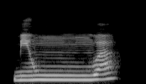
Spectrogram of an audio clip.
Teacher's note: There is a little bit of nasal sound, but not complete nasal sound, okay? So it's not not full nasal sound. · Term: half nasal sound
